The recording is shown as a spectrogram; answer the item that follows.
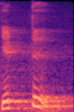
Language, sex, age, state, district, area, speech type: Tamil, male, 45-60, Tamil Nadu, Cuddalore, urban, read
